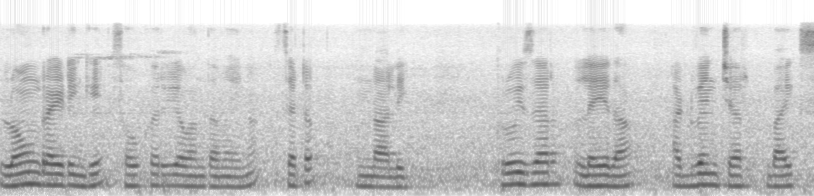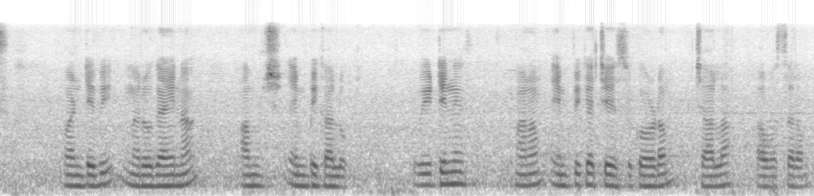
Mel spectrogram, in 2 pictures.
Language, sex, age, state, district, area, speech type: Telugu, male, 18-30, Andhra Pradesh, Nandyal, urban, spontaneous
